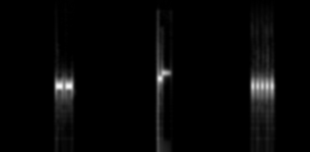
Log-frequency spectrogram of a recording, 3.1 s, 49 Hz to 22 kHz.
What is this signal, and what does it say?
Morse code, heard as a keyed tone, about 49 wpm, 700 Hz. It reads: M 5
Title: Single Character (Letter:Number:Punctuation:Prosign) 50wpm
